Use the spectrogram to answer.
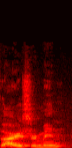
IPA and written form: ˈaɪzərmən (Yzerman)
